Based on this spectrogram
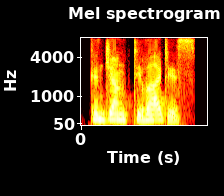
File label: "conjunctivitis", Indian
